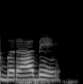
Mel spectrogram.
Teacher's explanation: yang kedua fonim e mempunyai dua macam realisasi yaitu yang pertama direalisasikan sebagai bunyi e Tengah atas depan tak bundar apabila berada pada silabel terbuka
